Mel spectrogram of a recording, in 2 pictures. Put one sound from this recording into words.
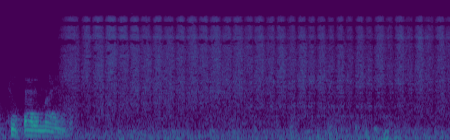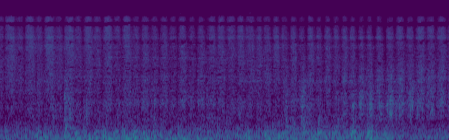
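Sandpaper rubs back and forth over wood in quick, steady strokes.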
